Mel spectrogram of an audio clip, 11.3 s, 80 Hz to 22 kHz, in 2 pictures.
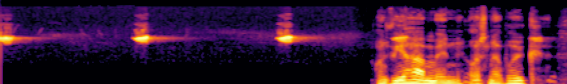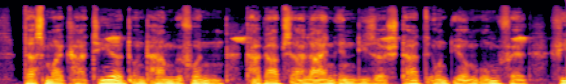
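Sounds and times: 
common chaffinch rain call: 0.0 - 3.6
speech: 3.8 - 11.3.

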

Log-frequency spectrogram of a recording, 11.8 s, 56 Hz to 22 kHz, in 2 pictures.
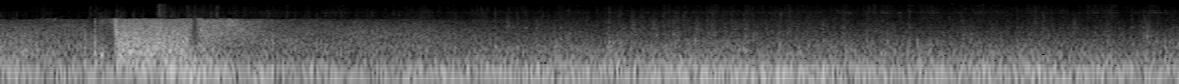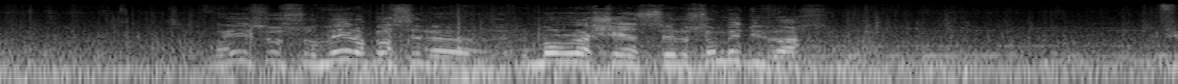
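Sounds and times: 
artillery fire at a military firing range: 0.0 - 4.4
continuous rumbling: 0.0 - 11.7
speech: 7.1 - 10.2.

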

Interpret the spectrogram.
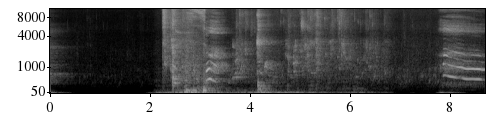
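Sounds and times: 
hot water sloshing as someone steps into a jacuzzi bath: 2.1 - 8.6.

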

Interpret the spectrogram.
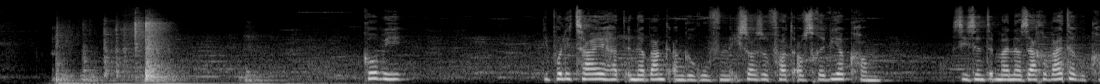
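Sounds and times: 
window sliding open with a rough rumble and clack: 0.5 - 3.7
speech: 3.7 - 4.2, 5.4 - 10.9.

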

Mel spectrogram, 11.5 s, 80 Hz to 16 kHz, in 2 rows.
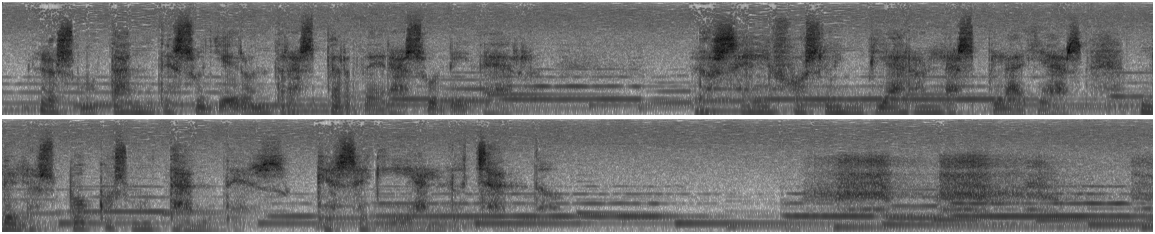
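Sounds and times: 
sustained tonal background: 0.0 - 11.5
speech: 0.2 - 2.8, 3.5 - 8.6
hundreds of black birds circling and cawing: 9.7 - 11.5.

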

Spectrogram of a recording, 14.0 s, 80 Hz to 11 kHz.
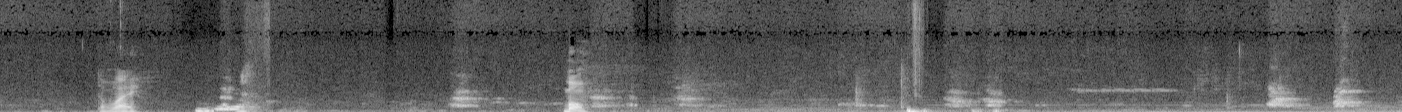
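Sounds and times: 
speech: 1.0 - 2.8, 5.6 - 6.1
small dog barking: 4.5 - 7.2, 8.4 - 10.2, 12.6 - 13.8.

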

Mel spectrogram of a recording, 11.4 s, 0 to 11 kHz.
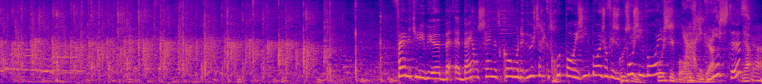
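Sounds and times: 
audience applause welcoming poets at a live theatre-festival event: 0.0 - 5.7
speech: 6.1 - 11.4.

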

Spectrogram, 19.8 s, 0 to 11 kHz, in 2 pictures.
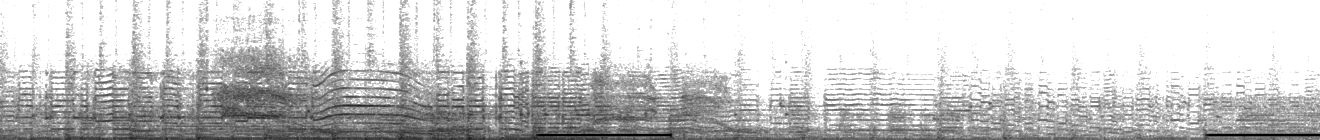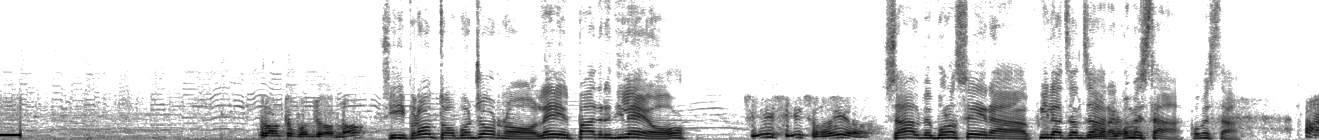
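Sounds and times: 
music: 0.0 - 19.2
ringback tone of an outgoing telephone call: 4.0 - 5.1, 9.0 - 10.1
speech: 12.1 - 19.7.

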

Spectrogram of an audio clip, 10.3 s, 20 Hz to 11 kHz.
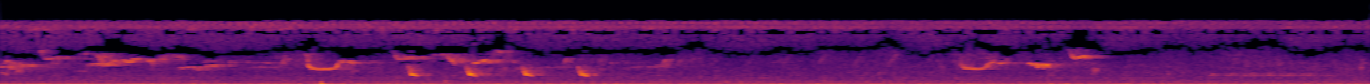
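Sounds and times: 
Oriental magpie-robin singing: 0.0 - 5.1, 7.2 - 8.3
steady low background noise: 0.0 - 10.2.

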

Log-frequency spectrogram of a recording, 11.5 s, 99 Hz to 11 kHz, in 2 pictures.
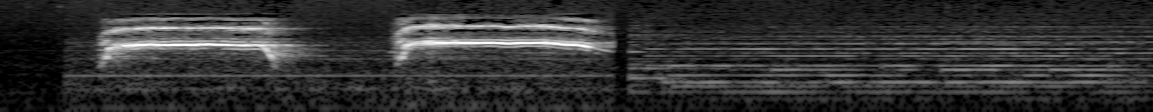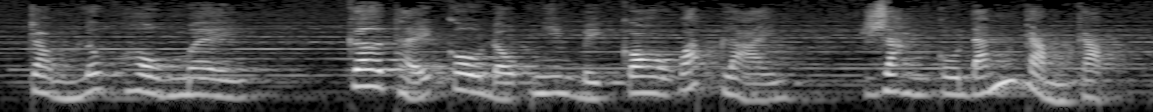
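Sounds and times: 
woman screaming in terror: 0.5 - 3.1
speech: 5.9 - 11.4.

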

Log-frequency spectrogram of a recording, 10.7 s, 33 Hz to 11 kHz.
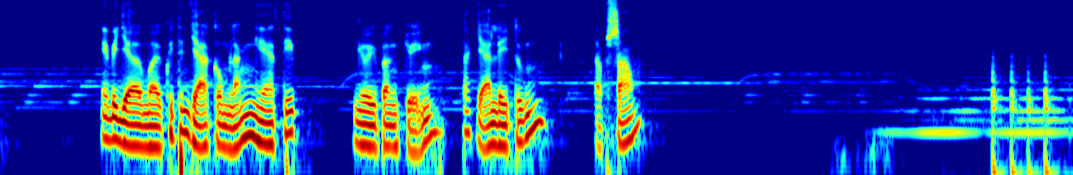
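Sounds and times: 
speech: 1.0 - 6.5
knocking on a door: 10.0 - 10.7.

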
